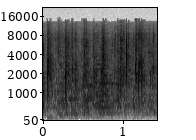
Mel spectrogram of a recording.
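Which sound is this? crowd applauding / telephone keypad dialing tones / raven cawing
crowd applauding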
